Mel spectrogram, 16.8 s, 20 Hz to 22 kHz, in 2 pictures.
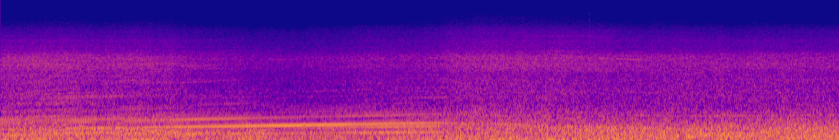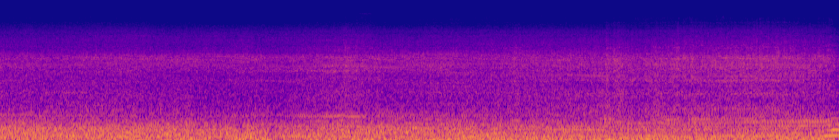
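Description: An MV Agusta F3 800 motorcycle, a 2020 model, engine braking while riding downhill: a steady engine drone with a falling pitch early on, under constant loud wind rush.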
